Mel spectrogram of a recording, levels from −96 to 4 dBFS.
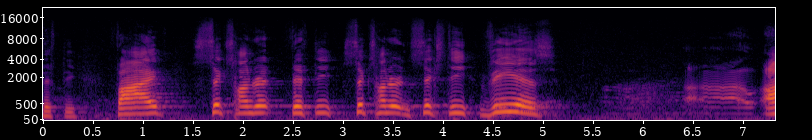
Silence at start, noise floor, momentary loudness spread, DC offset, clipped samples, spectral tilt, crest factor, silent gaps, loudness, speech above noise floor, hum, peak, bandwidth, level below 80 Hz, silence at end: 0 s; -68 dBFS; 21 LU; under 0.1%; under 0.1%; -5.5 dB/octave; 22 dB; none; -37 LUFS; 31 dB; none; -16 dBFS; 16 kHz; -70 dBFS; 0 s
